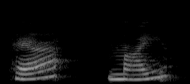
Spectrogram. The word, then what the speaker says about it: Hermione: Im vierten Band erklärt Rowling die richtige Aussprache, indem sie Hermine ihren Namen langsam Viktor Krumm vorsprechen lässt. Hermione.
